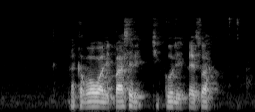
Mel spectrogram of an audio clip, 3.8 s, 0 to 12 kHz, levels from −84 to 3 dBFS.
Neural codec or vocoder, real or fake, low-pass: codec, 16 kHz, 8 kbps, FreqCodec, larger model; fake; 7.2 kHz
